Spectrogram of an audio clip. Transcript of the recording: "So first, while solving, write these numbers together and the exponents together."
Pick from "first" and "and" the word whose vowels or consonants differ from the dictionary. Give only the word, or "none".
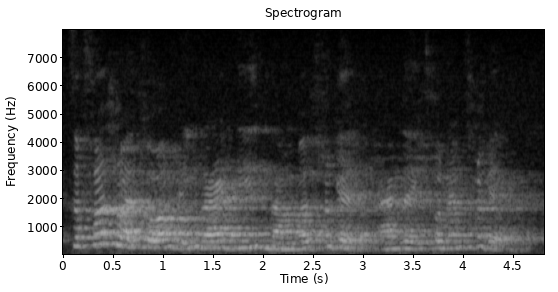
first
